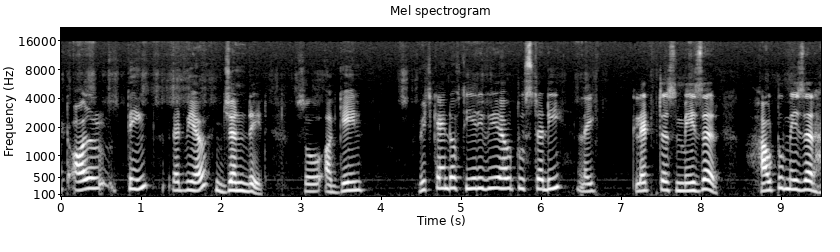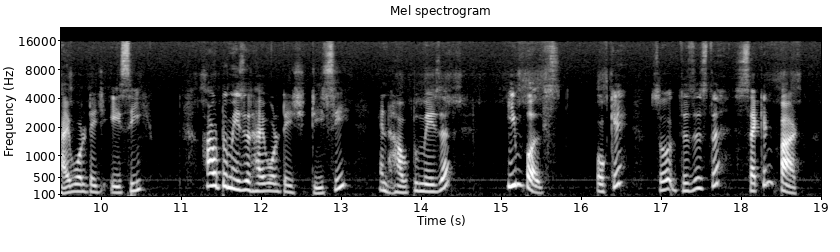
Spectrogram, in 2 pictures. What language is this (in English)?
English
